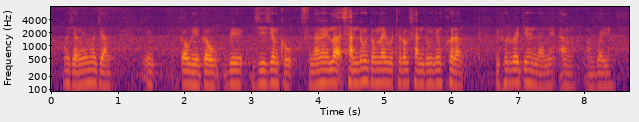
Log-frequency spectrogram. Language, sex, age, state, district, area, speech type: Bodo, male, 45-60, Assam, Kokrajhar, rural, spontaneous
